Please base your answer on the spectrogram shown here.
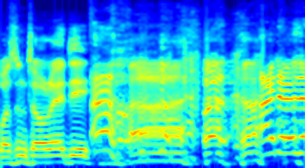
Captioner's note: both laughing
